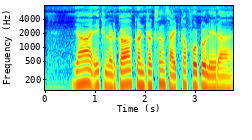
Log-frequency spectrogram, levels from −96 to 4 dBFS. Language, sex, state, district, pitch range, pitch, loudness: Hindi, male, Chhattisgarh, Raipur, 120-155 Hz, 145 Hz, -17 LUFS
